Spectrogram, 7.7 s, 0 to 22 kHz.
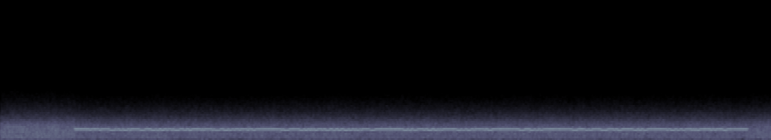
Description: RTTY (75 baud, 170 Hz shift), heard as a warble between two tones, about 1750 Hz centre, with radio static. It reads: O PEIXE QUE SAI DO MAR NAO VOLTA MAIS.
